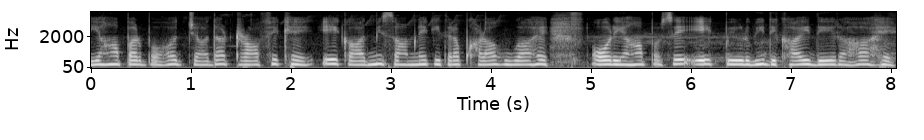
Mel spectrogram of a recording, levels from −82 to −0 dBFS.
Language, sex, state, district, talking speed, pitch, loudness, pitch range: Hindi, female, West Bengal, Dakshin Dinajpur, 195 wpm, 210 Hz, -16 LUFS, 200-215 Hz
